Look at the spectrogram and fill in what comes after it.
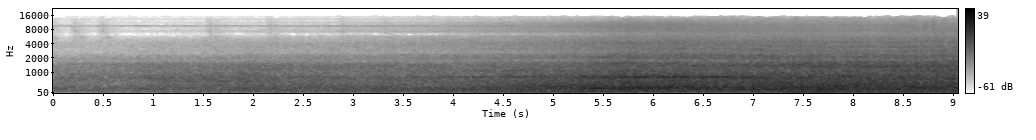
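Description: Freight train of hopper wagons approaching and passing close by: the rumble of wheels on the rails grows steadily louder and turns loud about five seconds in as the locomotive and wagons go past.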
